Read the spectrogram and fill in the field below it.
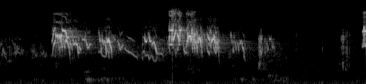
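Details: Budgerigars chattering in a dense run of rapid, squeaky, twittering notes that swell, then fade to a few scattered chirps and a final sharp squeak.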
